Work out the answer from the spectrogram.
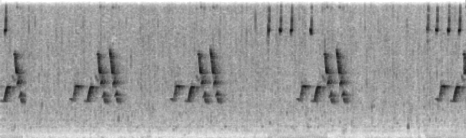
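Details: A blue-black grassquit sings five short, high-pitched, buzzy phrases in about seven seconds, each a tight cluster of stepped notes, with waterfall noise and faint ticking in the background.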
